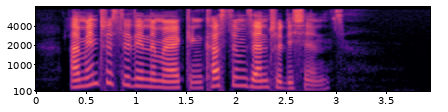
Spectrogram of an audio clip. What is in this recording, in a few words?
eng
